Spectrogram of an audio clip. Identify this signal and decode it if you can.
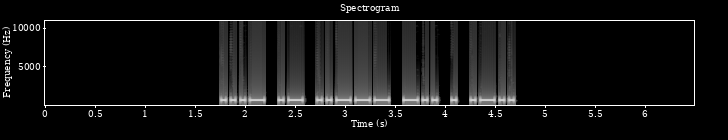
Morse code, heard as a keyed tone, about 25 wpm, 700 Hz. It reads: VA2DEL
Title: DXCC-100 Call Signs - 6 Characters - 25wpm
